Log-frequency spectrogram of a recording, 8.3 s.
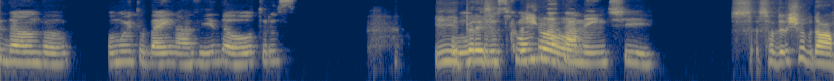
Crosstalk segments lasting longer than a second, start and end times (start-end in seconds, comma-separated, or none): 4.5-5.9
